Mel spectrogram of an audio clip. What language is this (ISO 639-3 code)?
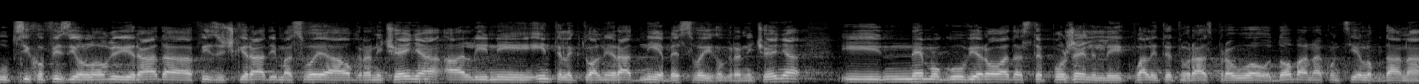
hrv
